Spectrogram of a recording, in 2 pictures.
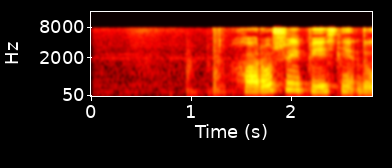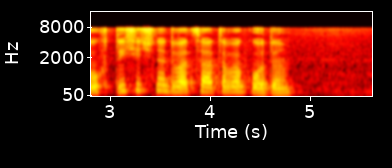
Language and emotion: Russian, neutral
